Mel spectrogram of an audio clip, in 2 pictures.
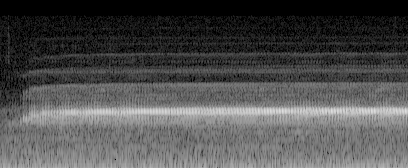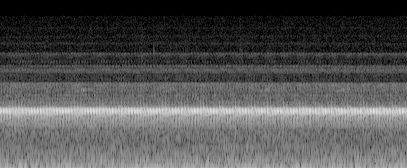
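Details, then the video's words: Frogs calling one another at night: a single steady, high, rapidly pulsed trill starts about half a second in and holds unbroken at even pitch for the rest of the ten seconds, with faint low background rumble. "Frog Trilling"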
